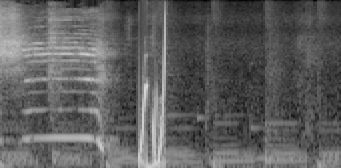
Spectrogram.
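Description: Light background music under a quick rising cartoon-style sound effect, a single sharp upward sweep about a second in, added in editing to mark the near miss.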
